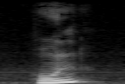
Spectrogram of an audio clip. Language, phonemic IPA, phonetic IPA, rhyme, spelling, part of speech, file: Swedish, /hʊn/, [hʊnː], -ʊn, hon, pronoun, Sv-hon.ogg
- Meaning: 1. she; the third-person, singular, feminine pronoun in the nominative case 2. it (for certain nouns that were feminine in Old Swedish)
